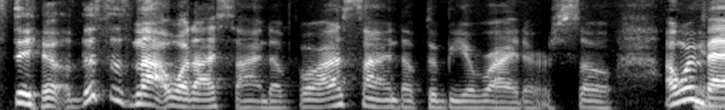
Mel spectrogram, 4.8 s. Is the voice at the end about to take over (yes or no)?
no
